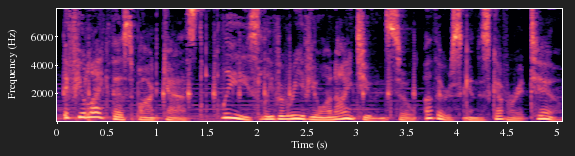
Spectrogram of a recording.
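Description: A woman narrating scripted audio fiction as a podcast storyteller, in a measured, dramatic way. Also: fairly low pitch, sing-song, mellow, soft background music.

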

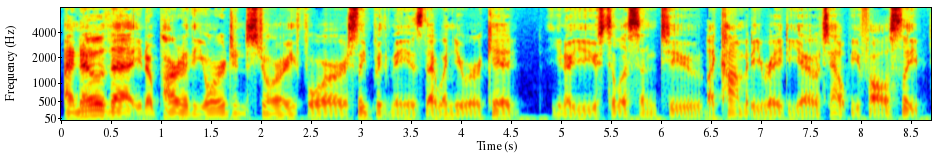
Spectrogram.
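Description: A man's voice: low-pitched, fairly even intonation, a little fast, hardly any pauses. A man hosting a podcast, moving between scripted introduction and conversational talk. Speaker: podcast host.

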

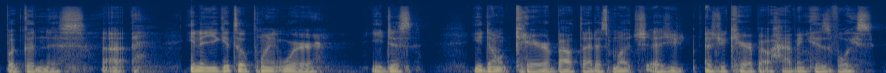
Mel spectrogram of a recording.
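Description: A man with a very low, deep voice talks through his faith in a slow, reflective monologue. He muses aloud, pausing and restarting his sentences as his thoughts form. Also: little pitch movement, vocal fry, darkish tone. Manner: musing, halting, many restarts and fillers.

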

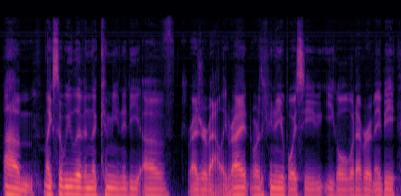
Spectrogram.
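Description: A man co-hosting a podcast in casual banter, with a teasing, informal manner and halting phrasing. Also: sits low, little pitch movement, dark tone, smooth. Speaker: podcast co-host.

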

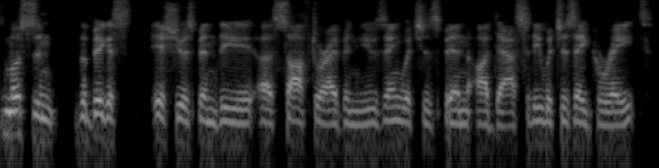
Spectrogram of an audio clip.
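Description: Halting, enthusiastic man with a lowish voice. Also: no room sound. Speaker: podcast guest, audio drama producer. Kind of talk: casual interview talk.

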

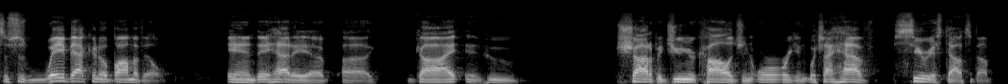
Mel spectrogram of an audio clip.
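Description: A man's voice: on the low side, fairly bright tone. A man hosting a show with rambling, skeptical, sardonic and often profane unscripted political commentary.

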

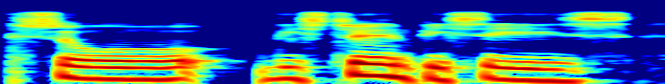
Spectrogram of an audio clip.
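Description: A man's voice: mid-range voice, fairly even intonation, slow, darkish tone. A man with a mid-range voice chats as a gaming podcast co-host. He is informal and conversational, often thinking aloud, and the recording is a little dull and lo-fi. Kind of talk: casual gaming podcast chat.

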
